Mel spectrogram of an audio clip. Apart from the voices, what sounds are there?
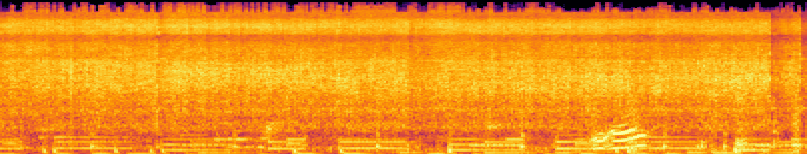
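stirring string beans (sitaw) frying with longganisa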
